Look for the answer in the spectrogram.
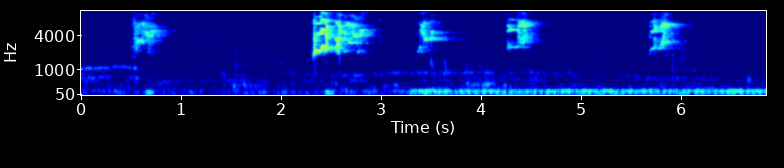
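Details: Calling lovebird, used to provoke other lovebirds into responding: scattered raspy squawks about once a second, one louder and grittier, over a steady low mechanical hum.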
